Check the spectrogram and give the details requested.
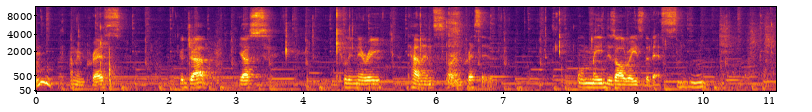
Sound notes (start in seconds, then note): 6.1 sniffles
